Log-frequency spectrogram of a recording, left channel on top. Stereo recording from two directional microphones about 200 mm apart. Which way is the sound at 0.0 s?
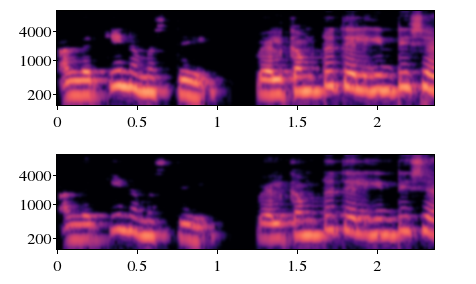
30° left (ahead or behind).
